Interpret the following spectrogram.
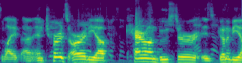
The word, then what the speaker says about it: Charon: how do you pronounce it? I usually pronounce it Charon. Charon boosters.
